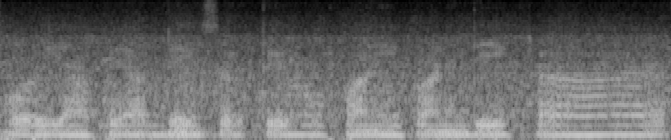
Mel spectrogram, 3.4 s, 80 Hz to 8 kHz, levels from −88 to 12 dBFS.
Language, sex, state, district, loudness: Hindi, female, Haryana, Rohtak, -15 LUFS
